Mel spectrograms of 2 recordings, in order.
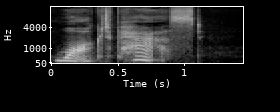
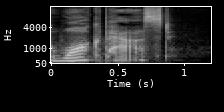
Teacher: The K and T sounds at the end of walked can often be significantly reduced. And the T in particular might almost disappear, especially before the P sound in past.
